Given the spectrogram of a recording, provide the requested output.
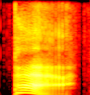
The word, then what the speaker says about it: pää: The word for head is p like p but with a long a sound.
